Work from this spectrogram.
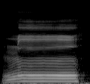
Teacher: La syllabe se termine par une voyelle longue, donc elle est vivante. La consonne initiale est basse, le ton est donc plat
